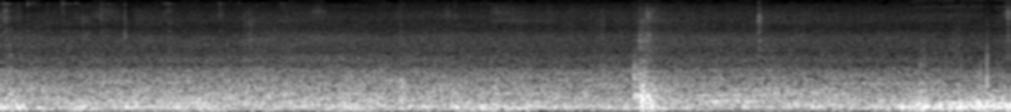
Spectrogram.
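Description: Street traffic with a Manyo Line tram approaching on street-running rails, its rumble growing louder near the end. A single sharp click sounds about three seconds in.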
